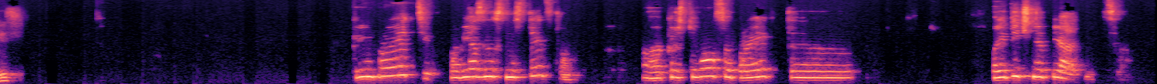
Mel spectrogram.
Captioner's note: foreign Language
